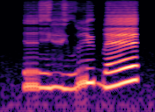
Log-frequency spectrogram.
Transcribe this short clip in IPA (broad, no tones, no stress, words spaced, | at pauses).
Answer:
re̤vʲṳry bɛ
